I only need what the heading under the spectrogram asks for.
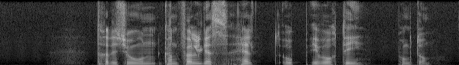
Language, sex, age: Norwegian, male, 29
